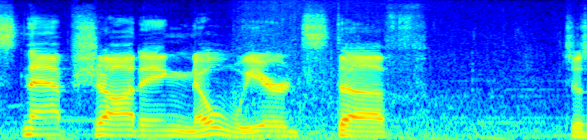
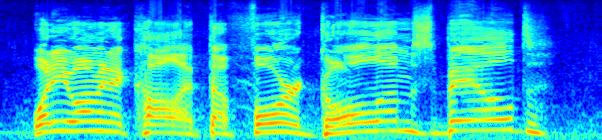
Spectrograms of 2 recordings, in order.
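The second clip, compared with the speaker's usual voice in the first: very high, shrill, exasperated scream in disbelief; 10 semitones higher than usual. Arguing over what to call a build, screaming. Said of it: "I don't know why I'm screaming".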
